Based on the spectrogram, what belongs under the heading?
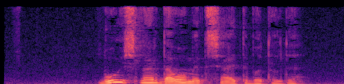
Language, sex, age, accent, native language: Uzbek, male, 25-34, Andijon, Uzbek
